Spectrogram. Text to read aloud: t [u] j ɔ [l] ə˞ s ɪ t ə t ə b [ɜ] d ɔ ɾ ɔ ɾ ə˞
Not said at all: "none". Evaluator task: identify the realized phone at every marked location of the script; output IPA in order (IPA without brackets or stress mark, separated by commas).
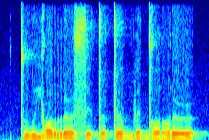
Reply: u, r, ɛ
